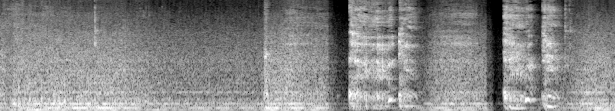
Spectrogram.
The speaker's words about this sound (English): Excuse the phlegmy cough. It's also allergy season.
